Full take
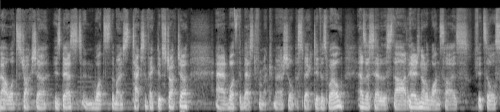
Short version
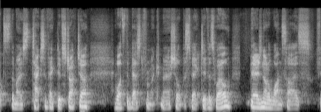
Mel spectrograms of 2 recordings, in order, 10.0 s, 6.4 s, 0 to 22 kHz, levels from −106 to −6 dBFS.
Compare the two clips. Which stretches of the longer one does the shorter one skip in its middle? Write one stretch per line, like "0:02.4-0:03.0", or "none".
0:04.3-0:04.5
0:07.2-0:08.1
